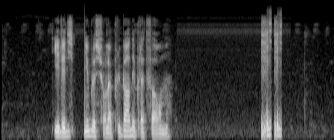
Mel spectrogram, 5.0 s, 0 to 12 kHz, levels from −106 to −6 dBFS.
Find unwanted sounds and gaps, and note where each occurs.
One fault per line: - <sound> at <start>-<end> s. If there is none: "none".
- dropout at 1.1-1.3 s
- laugh at 3.9-4.2 s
